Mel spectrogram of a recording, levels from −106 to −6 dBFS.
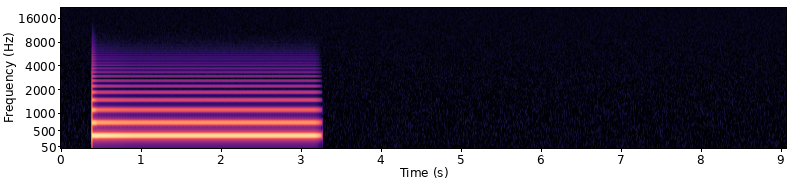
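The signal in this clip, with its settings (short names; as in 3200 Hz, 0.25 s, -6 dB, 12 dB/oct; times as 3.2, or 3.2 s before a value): synth note saw F#4 12 dB/oct, low-pass 460 Hz, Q 0.94, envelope 1.5 oct, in 0.07 s, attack 2.4 ms, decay 0.52 s, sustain -4 dB, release 0.10 s, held 2.78 s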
